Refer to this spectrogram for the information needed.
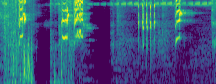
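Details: Two lovebirds playing together: loud rustling and thumps, then thin high chirps, a rapid stutter of clipped ticks and a final bright squeak, with a faint constant high whine behind.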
